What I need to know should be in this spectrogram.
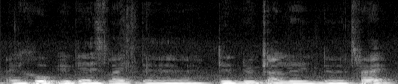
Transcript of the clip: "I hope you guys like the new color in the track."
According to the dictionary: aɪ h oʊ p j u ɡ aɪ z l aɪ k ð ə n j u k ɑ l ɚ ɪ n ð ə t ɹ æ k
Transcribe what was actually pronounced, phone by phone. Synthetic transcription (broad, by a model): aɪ h oʊ p j u ɡ aɪ s l aɪ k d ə n j u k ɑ l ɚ ɪ n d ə t ɹ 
